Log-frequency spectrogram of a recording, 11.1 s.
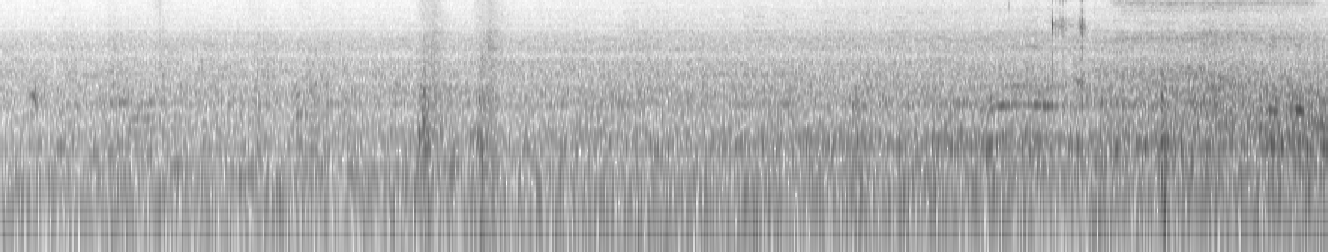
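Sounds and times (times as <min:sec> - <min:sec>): diesel railcar engine and wheels: 0:00.0 - 0:11.0.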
